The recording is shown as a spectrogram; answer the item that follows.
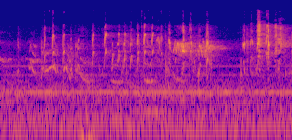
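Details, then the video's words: Budgies warble and chirp in quick succession, with soft gurgling notes and a few piercing high chirps near the end, over a low steady hum. "Budgies Chirping sound"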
